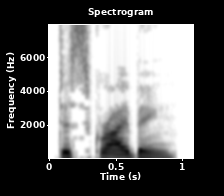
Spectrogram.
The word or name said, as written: describing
